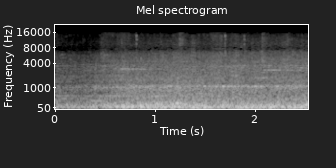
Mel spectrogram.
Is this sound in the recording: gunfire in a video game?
no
